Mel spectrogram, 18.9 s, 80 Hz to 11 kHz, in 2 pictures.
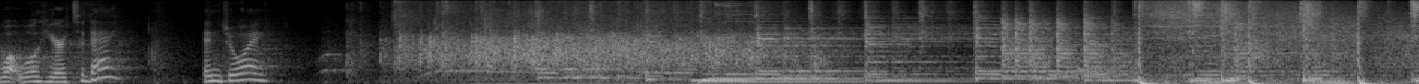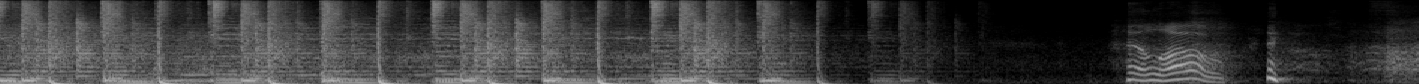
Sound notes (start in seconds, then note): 2.2 applause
